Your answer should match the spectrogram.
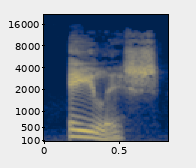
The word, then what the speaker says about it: Eilis: So I know her name, even though it's spelled E-I-L-I-S. It's pronounced Eilish.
